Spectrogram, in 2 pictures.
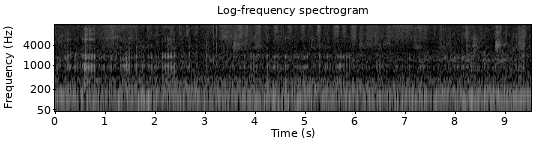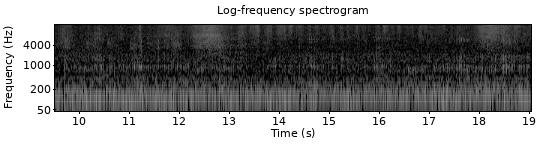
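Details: Long unbroken purr from a fluffy cat, a deep rapid rumbling hum holding steady for nearly twenty seconds, with occasional light rustles and soft clicks over it.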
